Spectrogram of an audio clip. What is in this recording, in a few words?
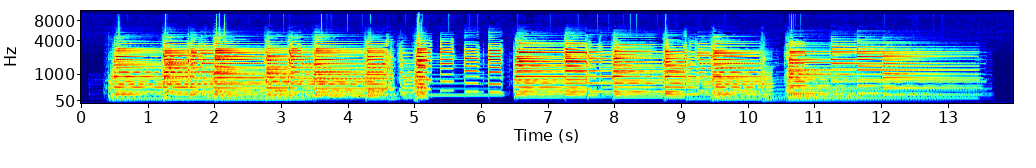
clean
